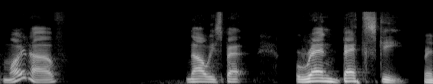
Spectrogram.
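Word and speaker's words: Rębecki: Oh, Renbecki apparently. Yeah, but they call him Rexki on the broadcast. I had to tell I had to get onto a Polish speaker to ask him how to say it because Oh, did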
